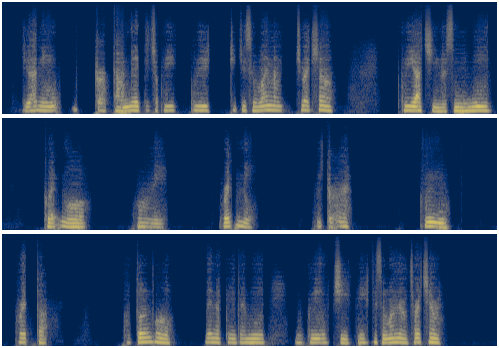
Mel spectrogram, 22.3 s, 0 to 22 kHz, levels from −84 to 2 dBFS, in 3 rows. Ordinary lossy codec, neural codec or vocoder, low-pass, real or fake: none; codec, 44.1 kHz, 0.9 kbps, DAC; 19.8 kHz; fake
